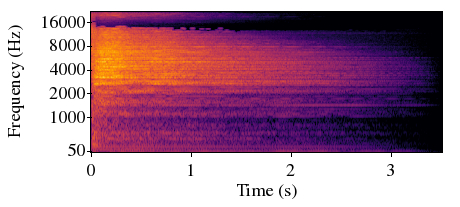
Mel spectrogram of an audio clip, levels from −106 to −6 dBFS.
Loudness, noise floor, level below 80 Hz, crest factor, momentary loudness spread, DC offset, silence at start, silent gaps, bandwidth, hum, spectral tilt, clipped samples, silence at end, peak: -16 LUFS; -72 dBFS; -68 dBFS; 22 dB; 25 LU; under 0.1%; 0 s; none; over 20 kHz; none; 5 dB/octave; under 0.1%; 1.6 s; 0 dBFS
